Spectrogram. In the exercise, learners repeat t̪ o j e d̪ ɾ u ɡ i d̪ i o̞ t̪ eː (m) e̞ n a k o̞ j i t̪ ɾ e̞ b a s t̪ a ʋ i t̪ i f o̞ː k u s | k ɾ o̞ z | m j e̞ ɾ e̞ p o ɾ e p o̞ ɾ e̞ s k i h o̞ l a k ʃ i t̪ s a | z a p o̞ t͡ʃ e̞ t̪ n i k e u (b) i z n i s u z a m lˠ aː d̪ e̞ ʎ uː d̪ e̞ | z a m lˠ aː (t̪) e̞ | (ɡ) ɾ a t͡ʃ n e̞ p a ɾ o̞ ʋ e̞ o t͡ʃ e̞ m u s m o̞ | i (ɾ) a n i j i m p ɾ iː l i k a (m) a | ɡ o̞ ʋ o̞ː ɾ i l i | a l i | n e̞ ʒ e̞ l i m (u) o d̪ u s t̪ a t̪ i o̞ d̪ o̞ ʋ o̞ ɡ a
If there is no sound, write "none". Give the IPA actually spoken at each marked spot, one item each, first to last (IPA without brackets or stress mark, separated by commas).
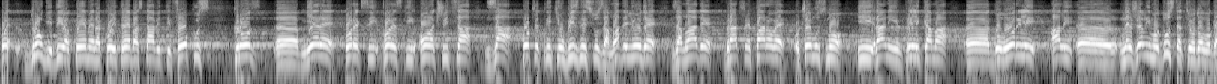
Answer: m, b, d̪, b, ɾ, m, o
